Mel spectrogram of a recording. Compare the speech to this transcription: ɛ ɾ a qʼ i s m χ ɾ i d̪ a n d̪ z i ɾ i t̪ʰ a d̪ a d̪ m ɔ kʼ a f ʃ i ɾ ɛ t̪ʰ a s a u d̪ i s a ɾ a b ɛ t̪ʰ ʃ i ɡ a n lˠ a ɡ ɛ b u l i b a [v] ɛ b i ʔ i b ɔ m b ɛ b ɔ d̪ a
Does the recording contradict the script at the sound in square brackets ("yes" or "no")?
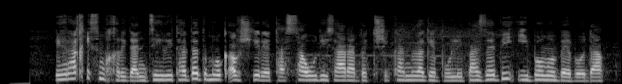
yes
